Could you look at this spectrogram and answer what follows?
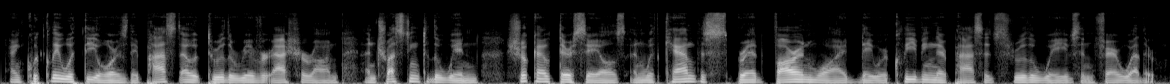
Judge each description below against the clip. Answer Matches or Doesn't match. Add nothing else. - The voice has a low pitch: Matches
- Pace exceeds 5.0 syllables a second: Doesn't match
